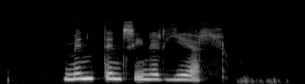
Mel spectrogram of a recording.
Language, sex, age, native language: Icelandic, female, 20-29, Icelandic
